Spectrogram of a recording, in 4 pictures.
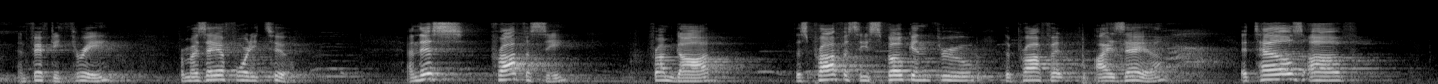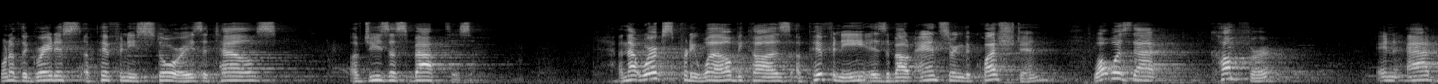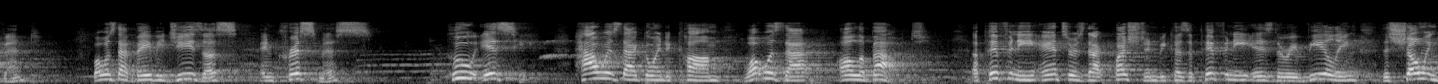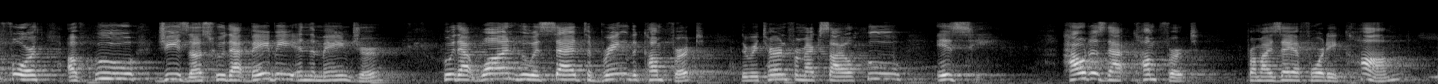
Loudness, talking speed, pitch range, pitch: -17 LUFS, 120 wpm, 180-230 Hz, 195 Hz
